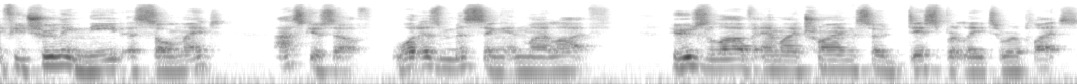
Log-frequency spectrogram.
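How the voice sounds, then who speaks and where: Speaking with a New Zealand accent, a man has a somewhat breathy, medium-pitched voice with ordinary pitch variation and big swings in loudness. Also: moderate pace. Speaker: podcast host. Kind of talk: solo monologue podcast. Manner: casual, conversational.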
